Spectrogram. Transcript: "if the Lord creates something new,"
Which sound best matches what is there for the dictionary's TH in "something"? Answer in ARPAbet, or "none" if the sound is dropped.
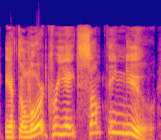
TH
